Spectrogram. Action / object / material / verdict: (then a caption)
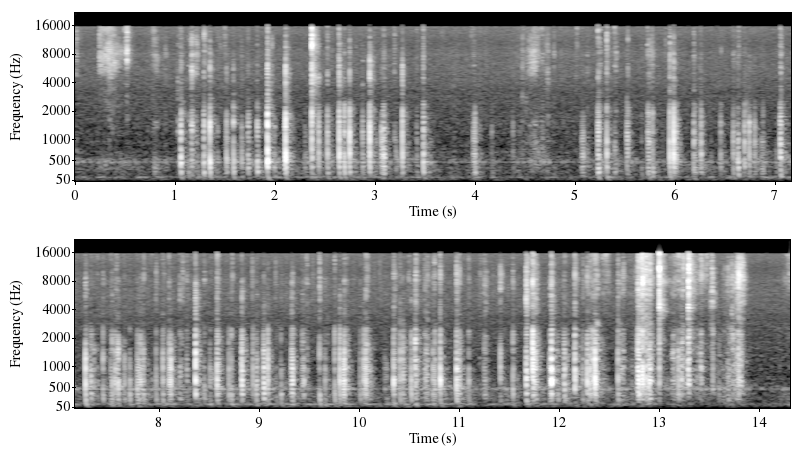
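scrape / woven seagrass coaster / seagrass / none. A round, flat, medium-sized coaster of coiled woven straw or seagrass is held in both hands and scratched and tapped with fingernails. Dense, dry, crisp scratches and quick taps rustle across the woven surface in uneven bursts, each stopping almost instantly with no ring. A faint steady hum runs underneath.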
